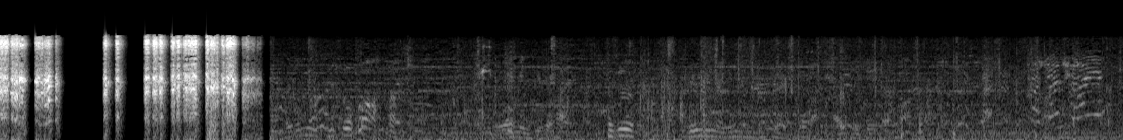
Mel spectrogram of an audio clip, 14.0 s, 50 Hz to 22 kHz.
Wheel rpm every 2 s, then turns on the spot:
100, 80, 0, 0, 0, 0, 0.
none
